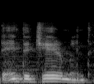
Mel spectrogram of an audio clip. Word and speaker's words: endangerment: Uh, menacing illegal discharge of a firearm prohibited use of a weapon and reckless endanger- and endangerment, che non so neanche come si pronuncia.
